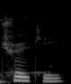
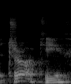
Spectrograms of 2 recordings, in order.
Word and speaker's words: trochee: Both the yamb and the trochee have two syllables, and yamb being a rising rhythm and the trochee a turkey, tak. Like Turkey, but Turkey, yeah?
